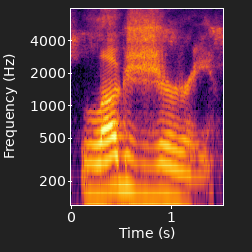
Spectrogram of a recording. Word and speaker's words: luxury: Luxury. Luxury. Most of the time, the X in this word is going to sound like a G and then a Z.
